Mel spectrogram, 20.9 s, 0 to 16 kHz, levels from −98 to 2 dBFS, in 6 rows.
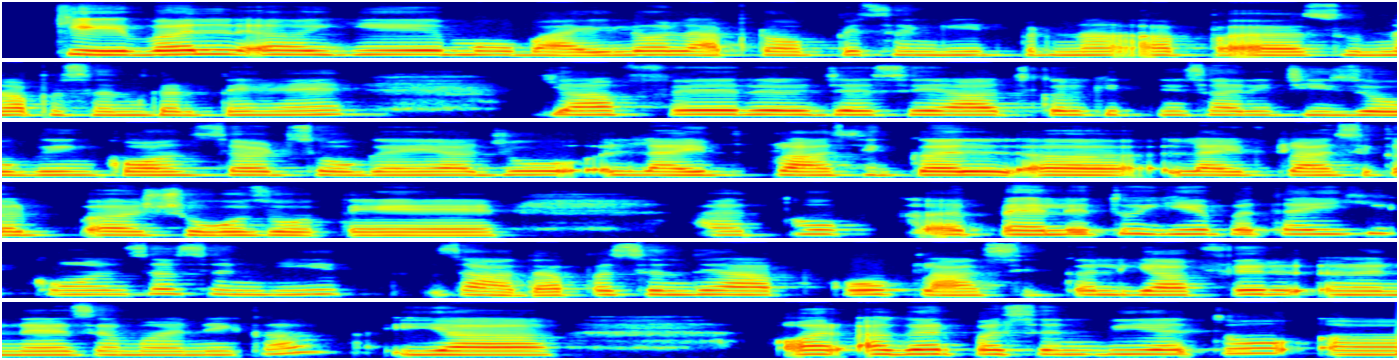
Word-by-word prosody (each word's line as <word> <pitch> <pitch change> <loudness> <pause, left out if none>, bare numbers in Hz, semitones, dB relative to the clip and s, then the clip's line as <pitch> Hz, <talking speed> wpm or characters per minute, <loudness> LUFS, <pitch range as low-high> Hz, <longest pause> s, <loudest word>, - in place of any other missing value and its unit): केवल 255 +1 +6
अ, 260 - +3 0.2
ये 260 0 +4
मोबाइल 220 -2 0
और 240 - +2
लैपटॉप 220 -1 -2
पे 235 - -2
संगीत 225 -2 -6
पढ़ना 220 0 -3
अप 225 0 -4
अ, 210 - +4
सुनना 225 0 0
पसंद 225 -1 -5
करते 225 0 -3
हैं 250 +3 -2 0.5
या 250 0 +3
फिर 265 0 +5 0.2
जैसे 250 0 +2
आजकल 235 +1 +1
कितनी 240 0 -9
सारी 230 -1 -3
चीज़ें 225 0 -2
हो 220 - +2
गई, 225 +1 -1
कंसर्ट्स 220 +1 0
हो 225 - +2
गए 220 0 -1
या 225 0 +1
जो 240 0 +2
लाइव 225 -1 +1
क्लासिकल 225 0 +4
अ, 215 -1 +4
लाइव 220 -1 0
क्लासिकल 215 0 -2
अ, 225 - +2
शोज़ 215 -1 0
होते 210 -1 -1
हैं। 205 0 0 0.5
अ, 230 - -3
तो 280 +5 -5 0.2
पहले 255 0 +1
तो 310 - -1
ये 285 -1 0
बताइए 280 +1 -1
कि 325 - -6
कौन-सा 265 +3 -3
संगीत 275 -1 -6 0.3
ज़्यादा 210 -4 0
पसंद 255 0 -1
है 260 - +2
आपको 245 +2 0
क्लासिकल 215 +4 -2
या 235 -1 +4
फिर 270 0 +2
अ, - - -3 0.2
नए 235 0 0
ज़माने 235 0 -3
का 360 +5 -2 0.2
या 245 -1 +4 0.6
और 270 - +5
अगर 280 +1 +5
पसंद 270 -1 0
भी 275 +1 -2
है 280 - +5
तो 325 +1 +1
अ, 255 - -3
235 Hz, 190 wpm, -21 LUFS, 220-260 Hz, 0.6 s, केवल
